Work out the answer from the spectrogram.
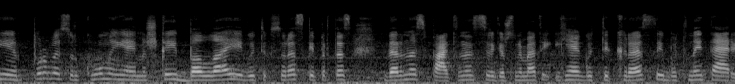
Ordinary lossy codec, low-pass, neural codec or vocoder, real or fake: AAC, 96 kbps; 10.8 kHz; vocoder, 24 kHz, 100 mel bands, Vocos; fake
